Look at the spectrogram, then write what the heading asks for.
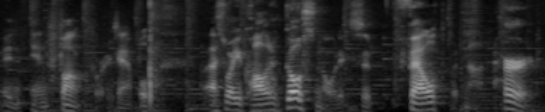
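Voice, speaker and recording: A man teaching drumming in a relaxed, conversational way, asking rhetorical questions and checking in with his listeners. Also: fairly low pitch, moderate pace, creaky, faint music behind. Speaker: drum teacher. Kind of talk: instructional talk to camera.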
